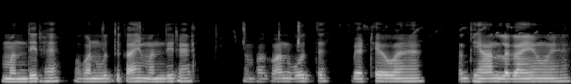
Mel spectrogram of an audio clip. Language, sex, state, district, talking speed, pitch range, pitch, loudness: Hindi, male, Jharkhand, Jamtara, 170 wpm, 135-145 Hz, 140 Hz, -21 LUFS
